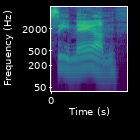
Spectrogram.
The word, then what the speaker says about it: Seaman: am not familiar with caman well I believe it's pronounced C man well I'll work on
